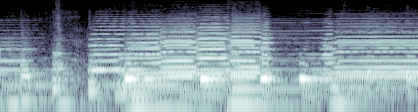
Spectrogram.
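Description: A Bavarian folk-music ensemble playing, with accordion and brass (trumpet and trombones) over a double bass line. The phrases are broken by two short breaks, the first about a second in.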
